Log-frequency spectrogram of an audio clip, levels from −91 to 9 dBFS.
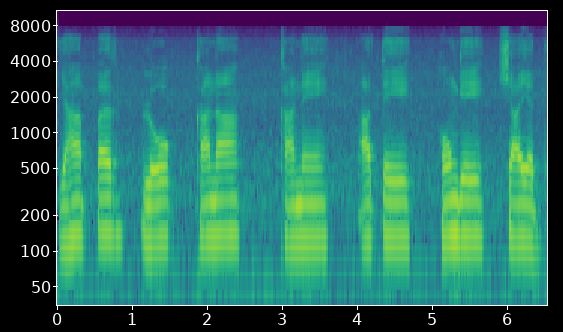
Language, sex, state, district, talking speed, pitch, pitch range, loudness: Hindi, male, Madhya Pradesh, Dhar, 75 wpm, 130 Hz, 125-135 Hz, -13 LUFS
